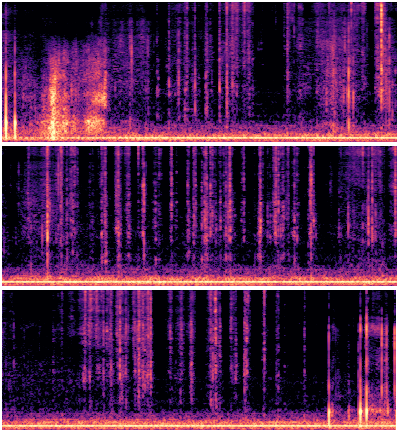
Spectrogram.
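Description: Fingertips and nails tap and scratch along the woven strands of a hollow, woven brown wicker basket. Dry, crackly scratching and light, short ticking taps sit quietly over a steady low hum. A few sharper clicks stand out near the start and end.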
